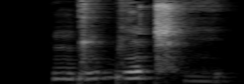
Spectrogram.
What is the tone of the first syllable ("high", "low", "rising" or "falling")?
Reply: rising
